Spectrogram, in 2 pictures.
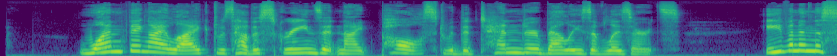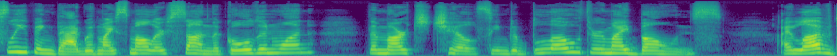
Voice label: Audiobook sample

